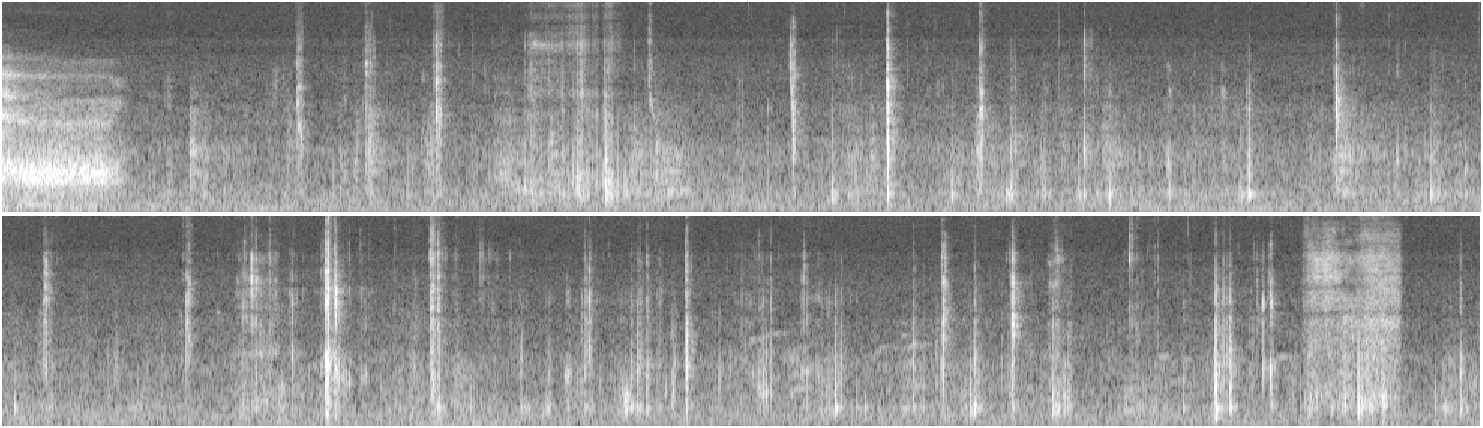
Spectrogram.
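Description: Close-miked eating of spicy chicken feet by hand: biting and chewing with many sharp, irregular crunchy clicks of the feet's cartilage and small bones, and wet mouth noises. A louder noisy sound comes at the very start, and two longer noisy smears come about four seconds in and near the end.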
